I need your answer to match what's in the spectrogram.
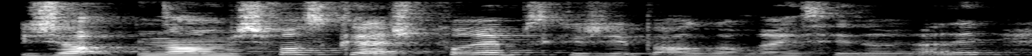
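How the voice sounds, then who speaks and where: A young woman in casual chat, talking in slangy, quick bursts and often laughing. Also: a little high, fairly even intonation, fairly bright tone, a little hiss or hum. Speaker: co-host.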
